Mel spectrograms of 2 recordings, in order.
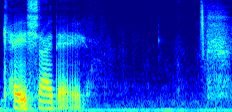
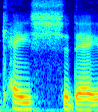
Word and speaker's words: K Shiday: name that would be k shy day do people mispronounce this a lot i do too but it's only because everybody else called calls me cash today instead of k shy day but it's not a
